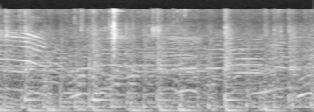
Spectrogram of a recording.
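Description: Traditional folk band music: a high, nasal reed pipe wavers and bends in pitch over steady low drumbeats, about four or five a second.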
